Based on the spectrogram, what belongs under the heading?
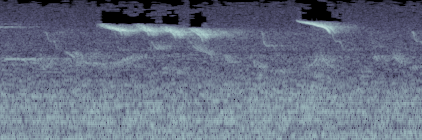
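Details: Male rock bunting clutching a grasshopper in the Moselle valley, Valwig: a short stuttered series of very high thin notes followed by one clear descending 'tsi', over low steady background hum.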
